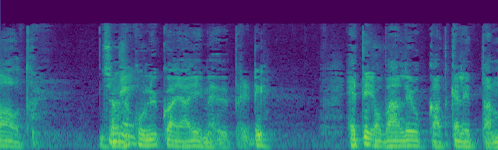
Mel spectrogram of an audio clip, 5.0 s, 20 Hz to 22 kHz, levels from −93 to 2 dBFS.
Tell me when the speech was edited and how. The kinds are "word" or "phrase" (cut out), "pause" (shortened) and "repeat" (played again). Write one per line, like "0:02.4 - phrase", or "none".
0:03.7 - word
